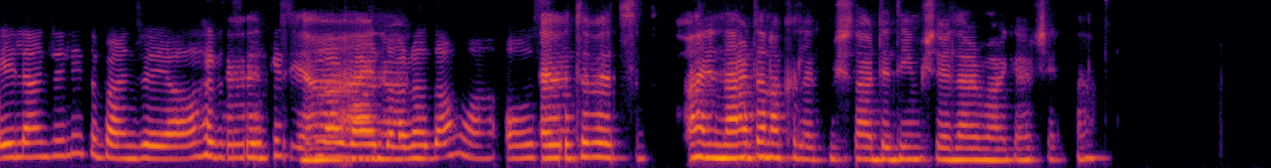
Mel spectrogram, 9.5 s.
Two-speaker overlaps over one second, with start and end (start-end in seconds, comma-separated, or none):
1.7-3.3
